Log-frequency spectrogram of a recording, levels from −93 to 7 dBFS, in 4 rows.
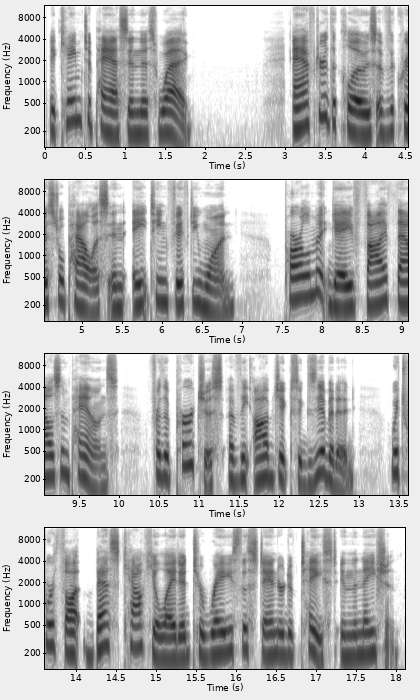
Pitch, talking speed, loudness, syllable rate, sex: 205 Hz, 145 wpm, -17 LUFS, 4.6 syllables/s, female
